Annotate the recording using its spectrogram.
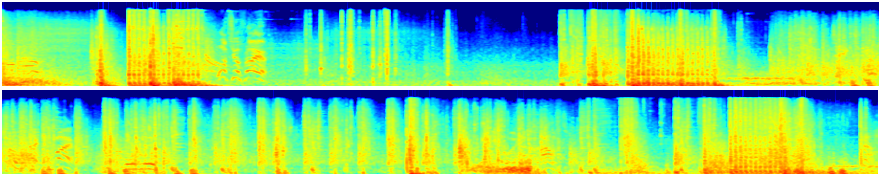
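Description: Gunfire bursts out in loud, sharp volleys.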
